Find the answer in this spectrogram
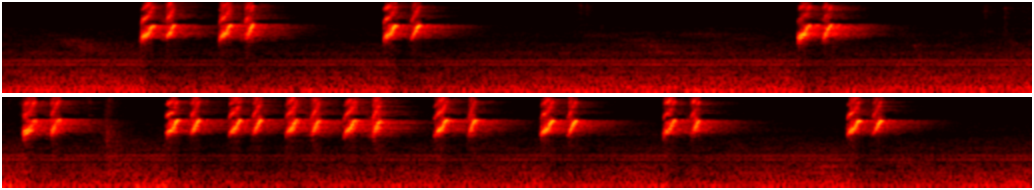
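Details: Master song of a grey-cheeked bulbul (cucak kinoy) for tutoring white-rumped shamas: crisp, very high sharp notes, a brief pause after the opening bursts, then a fast run of rapid chirps in clusters, over faint hum.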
